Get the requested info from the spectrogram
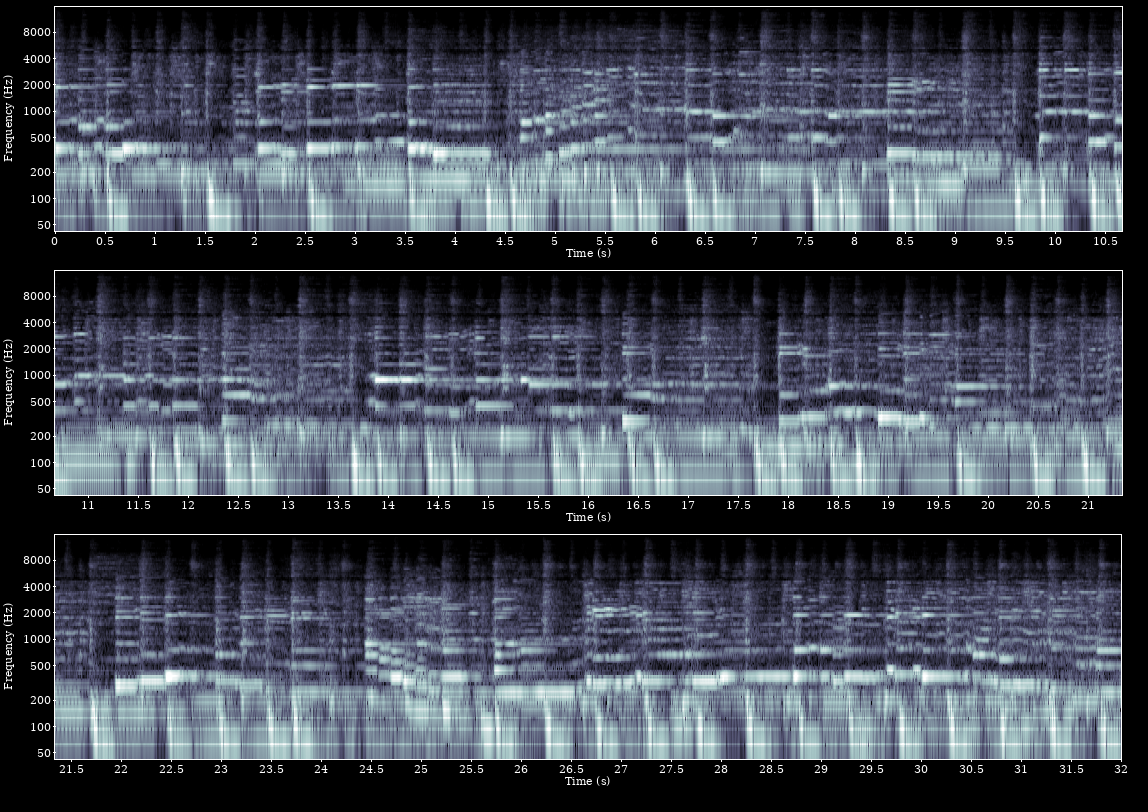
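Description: Long-necked bağlama (saz) played instrumentally: a quick, flowing melody of plucked notes over a steady low drone.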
